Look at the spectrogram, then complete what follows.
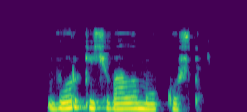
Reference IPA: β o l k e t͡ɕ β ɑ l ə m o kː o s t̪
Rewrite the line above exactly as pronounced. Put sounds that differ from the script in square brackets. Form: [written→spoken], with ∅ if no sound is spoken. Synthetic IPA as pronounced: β o [l→r] k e t͡ɕ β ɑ l ə m o kː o [s→ʃ] t̪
